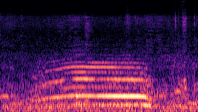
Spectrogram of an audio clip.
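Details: Cattle in Indonesia lowing: a single drawn-out, steady moo lasting about one and a half seconds, rich in harmonics, with faint background noise.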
